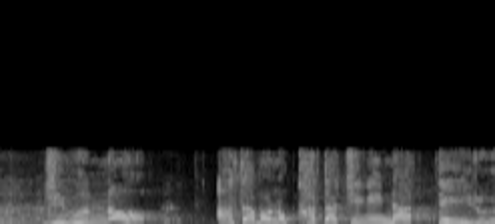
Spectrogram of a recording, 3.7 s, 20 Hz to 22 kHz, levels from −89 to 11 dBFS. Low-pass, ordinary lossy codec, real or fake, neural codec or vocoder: 7.2 kHz; none; fake; codec, 16 kHz, 8 kbps, FunCodec, trained on LibriTTS, 25 frames a second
